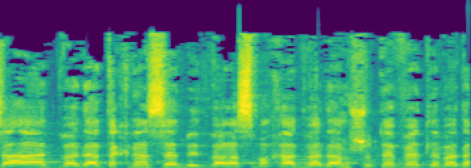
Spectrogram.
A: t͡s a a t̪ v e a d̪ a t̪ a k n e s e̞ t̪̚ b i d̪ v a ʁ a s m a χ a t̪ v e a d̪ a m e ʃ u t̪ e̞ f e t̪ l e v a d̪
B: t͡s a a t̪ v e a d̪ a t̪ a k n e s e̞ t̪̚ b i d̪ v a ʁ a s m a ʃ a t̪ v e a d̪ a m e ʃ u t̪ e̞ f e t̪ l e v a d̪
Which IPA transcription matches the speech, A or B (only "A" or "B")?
A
